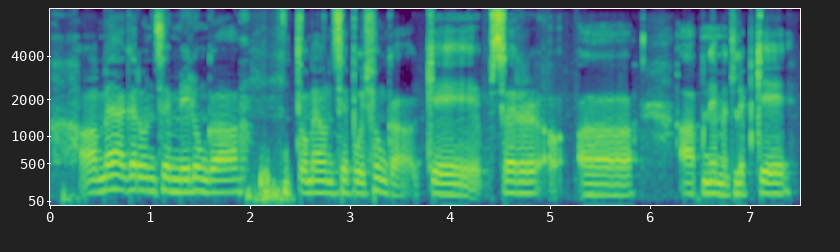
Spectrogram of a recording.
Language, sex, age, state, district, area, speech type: Urdu, male, 18-30, Delhi, North West Delhi, urban, spontaneous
